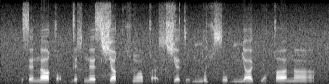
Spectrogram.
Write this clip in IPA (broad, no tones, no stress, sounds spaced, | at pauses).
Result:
s ɛ n a q ɔ̰ b d ɛ ɬ n ɛ s ɕ ɛ q ç õ q ɛ̰ ɬ ɕ ɛ t o̤ b ɲ ɔ ç s o b ɲ a pʲ a̤ q a n ã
